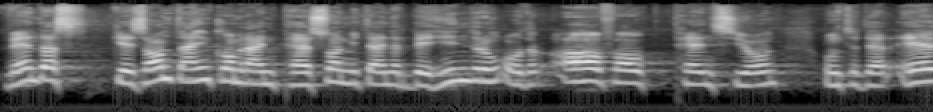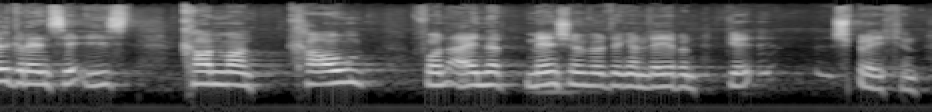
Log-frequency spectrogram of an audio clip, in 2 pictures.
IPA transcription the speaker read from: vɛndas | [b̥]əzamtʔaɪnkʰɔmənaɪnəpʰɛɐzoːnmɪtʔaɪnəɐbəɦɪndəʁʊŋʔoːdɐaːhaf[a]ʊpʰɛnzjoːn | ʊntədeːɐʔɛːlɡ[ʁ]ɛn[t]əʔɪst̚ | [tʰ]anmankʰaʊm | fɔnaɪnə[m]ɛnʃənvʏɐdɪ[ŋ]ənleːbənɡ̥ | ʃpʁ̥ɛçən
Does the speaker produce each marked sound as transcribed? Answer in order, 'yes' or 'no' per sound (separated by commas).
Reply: no, yes, yes, no, no, yes, no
